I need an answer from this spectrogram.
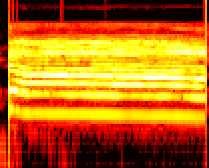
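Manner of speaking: long, loud, high "no" wail; drawn-out theatrical scream of defeat; falling villain's scream. Acted. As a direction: cry out as you plunge to your doom. Villain falls into the pit.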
